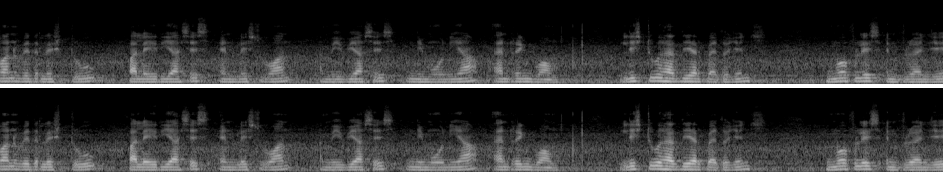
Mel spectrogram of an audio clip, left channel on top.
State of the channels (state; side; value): normal; both; correlation 0.58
